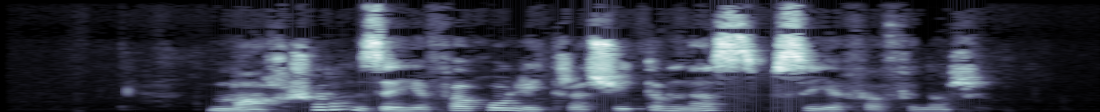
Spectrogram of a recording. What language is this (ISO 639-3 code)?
kbd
